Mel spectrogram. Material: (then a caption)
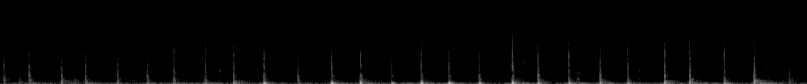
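Silicone. Fingertips tap quickly on the silicone dummy ears of a binaural microphone, producing a quiet, uneven series of short, dull thumps. Each tap is a deep, muffled knock that stops almost instantly, with faint bright clicks at the moment of contact.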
